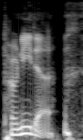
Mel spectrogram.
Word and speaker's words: Ponyta: predator okay cool because because the announcer uh pronounced it ponida i'm gonna do that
